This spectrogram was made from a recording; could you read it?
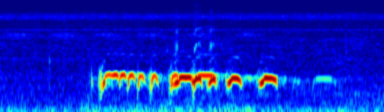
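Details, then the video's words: Zebra dove, local perkutut type, singing a loud ngayer phrase used as a lure for wild birds: a rapid stutter of clipped, even-pitched coos that ends in a slightly drawn-out final note. "perkutut lokal suara besar ngayer saling pikat paling ampuh"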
